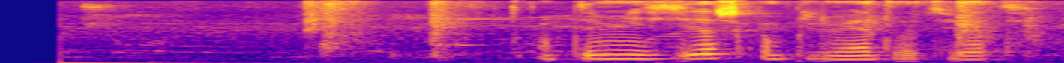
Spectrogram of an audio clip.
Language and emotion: Russian, neutral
